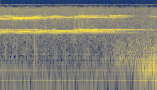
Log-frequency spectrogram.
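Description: Two faint, steady high-pitched tones, one well above the other, held over a quiet lull between songs.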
